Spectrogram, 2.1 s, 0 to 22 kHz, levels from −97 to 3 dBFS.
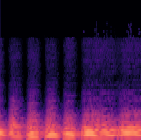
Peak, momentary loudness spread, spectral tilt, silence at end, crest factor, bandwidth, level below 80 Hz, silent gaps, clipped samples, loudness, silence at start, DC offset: -10 dBFS; 5 LU; -2 dB/octave; 0 s; 12 dB; 8.2 kHz; -80 dBFS; none; under 0.1%; -23 LUFS; 0 s; under 0.1%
